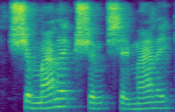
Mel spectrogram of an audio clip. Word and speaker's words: shamanic: I hope I say this correctly, is it shamanic healer? I probably mispronounced that as well.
